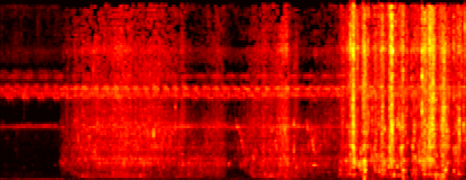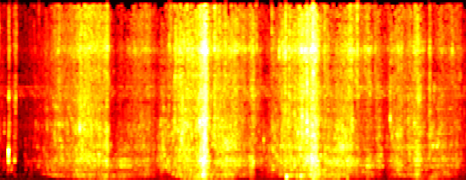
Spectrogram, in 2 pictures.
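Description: A stream flows and gurgles gently.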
